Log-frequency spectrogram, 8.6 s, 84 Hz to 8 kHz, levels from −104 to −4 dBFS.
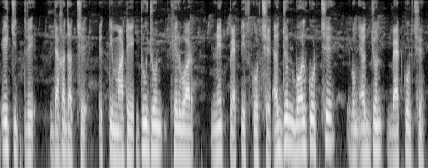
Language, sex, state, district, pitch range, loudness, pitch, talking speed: Bengali, male, West Bengal, Dakshin Dinajpur, 120-140 Hz, -19 LUFS, 125 Hz, 135 wpm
